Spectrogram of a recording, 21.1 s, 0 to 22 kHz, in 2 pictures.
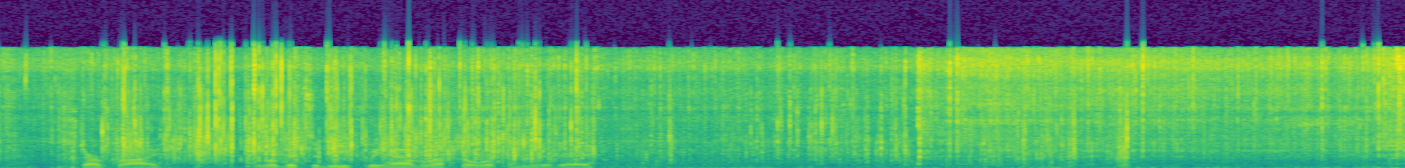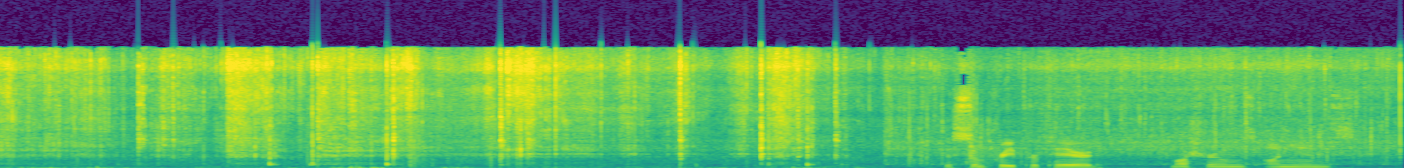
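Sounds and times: meat sizzling in a metal pot: 0:00.0 - 0:21.0
clinks and scrapes of stirring: 0:11.6 - 0:17.7.

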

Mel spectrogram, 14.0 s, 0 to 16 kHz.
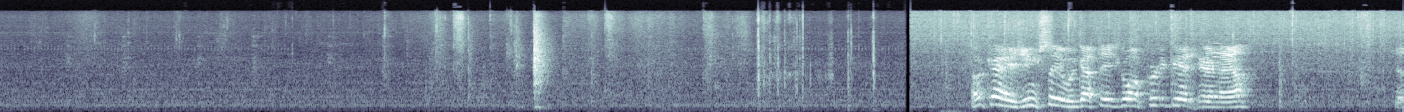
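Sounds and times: steady low hum: 0:00.0 - 0:14.0
vegetables frying with hiss: 0:09.1 - 0:14.0.

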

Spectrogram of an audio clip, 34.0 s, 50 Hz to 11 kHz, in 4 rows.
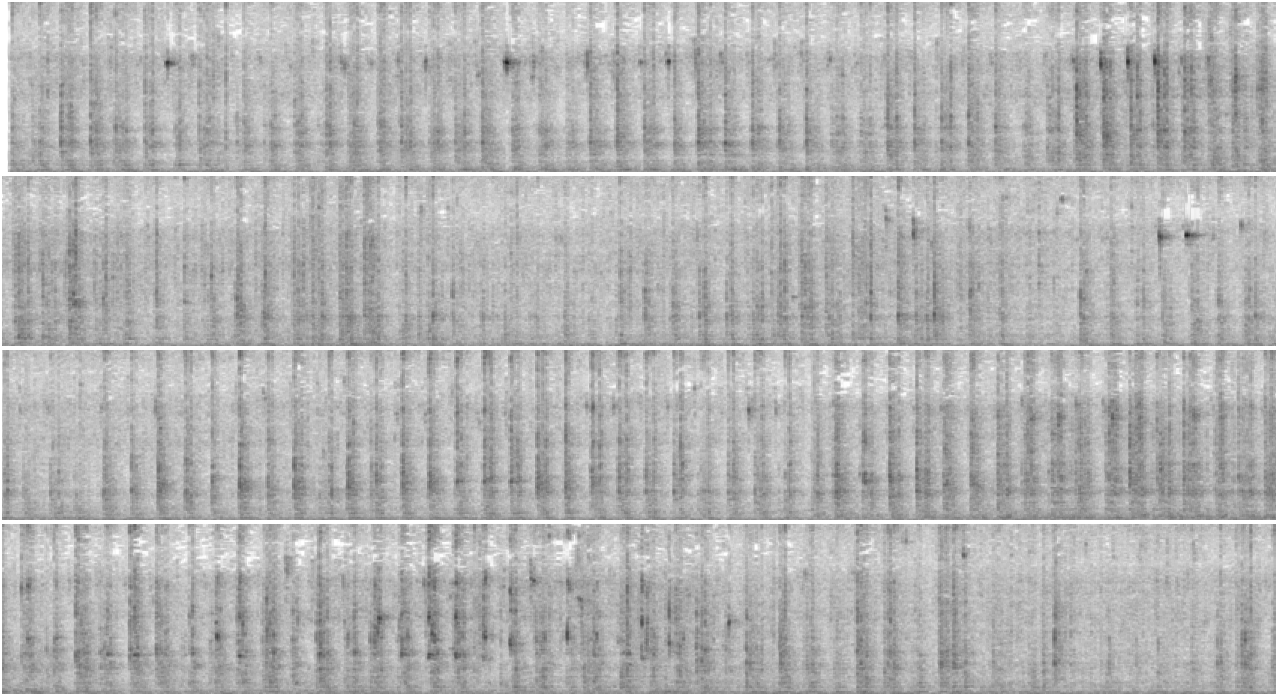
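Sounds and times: meat grinder motor humming: 0:00.1 - 0:33.9
gritty crackle of chalk grinding: 0:00.7 - 0:10.0.

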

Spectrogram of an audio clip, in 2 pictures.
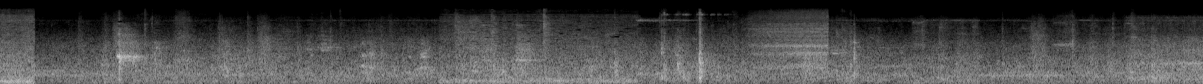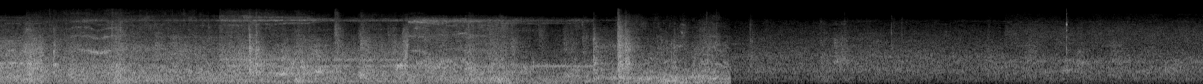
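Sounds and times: assembly line machinery din: 0:04.4 - 0:08.4, 0:11.3 - 0:19.4.

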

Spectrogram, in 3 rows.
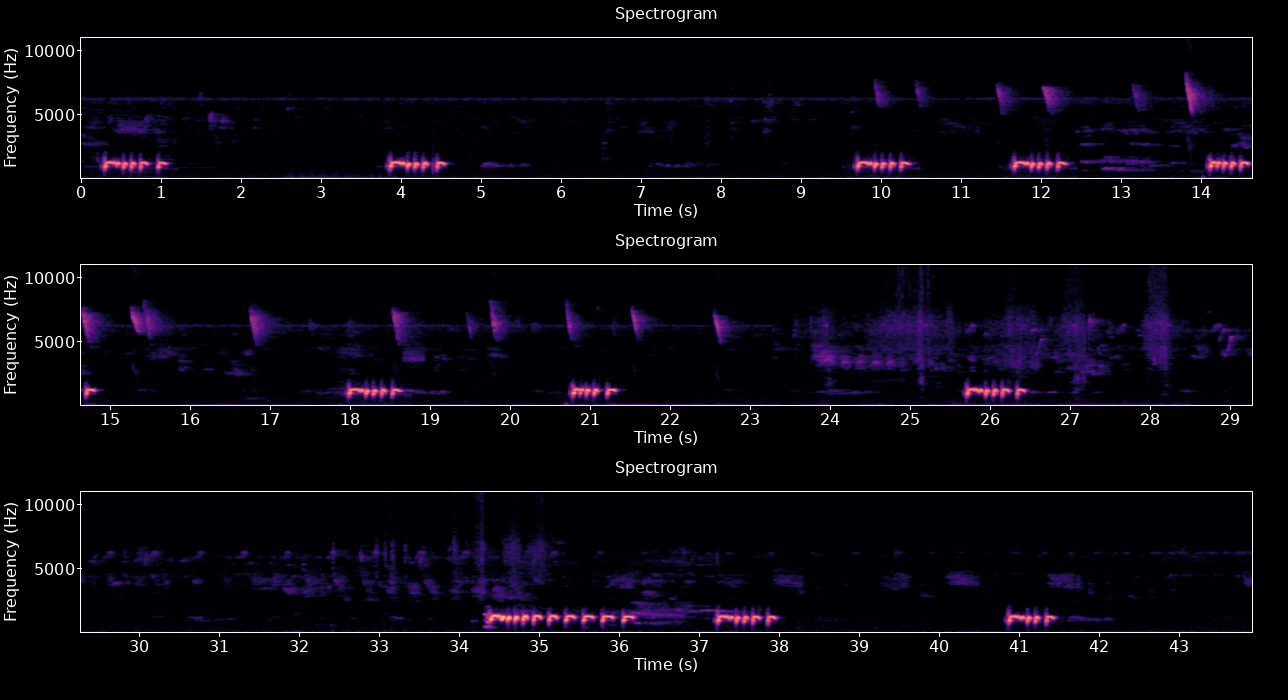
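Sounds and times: small birds twittering: 0:00.0 - 0:05.8, 0:06.4 - 0:43.9
dove cooing: 0:00.2 - 0:01.2, 0:03.8 - 0:04.6, 0:09.6 - 0:10.4, 0:14.1 - 0:14.8, 0:17.8 - 0:18.8, 0:20.7 - 0:21.4, 0:25.6 - 0:26.6, 0:34.3 - 0:38.0, 0:40.8 - 0:41.5
high repeated bird chirps: 0:00.2 - 0:01.2, 0:03.7 - 0:05.4, 0:09.6 - 0:10.6, 0:11.5 - 0:12.4, 0:13.9 - 0:15.5, 0:17.9 - 0:19.3, 0:20.6 - 0:21.8, 0:23.6 - 0:29.2, 0:31.9 - 0:36.2, 0:37.2 - 0:38.2, 0:40.8 - 0:42.2.

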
